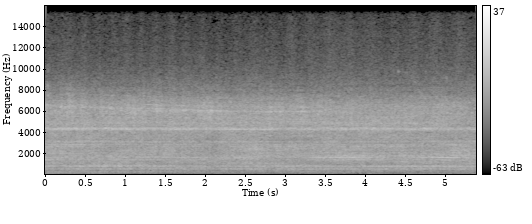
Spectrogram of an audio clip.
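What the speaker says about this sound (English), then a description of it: "listen, we got a tri-jet." Tri-jet airliner engines roar steadily at DFW Airport, a loud continuous rushing drone with a faint high whine, heard nearby without voices.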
